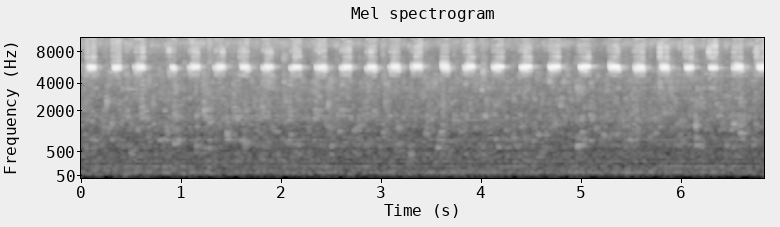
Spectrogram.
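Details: Cricket chirping beside trickling water, a recording used to tutor contest songbirds like magpie robins; bright, ringing high-pitched pulses come in a brisk regular series of roughly four per second with faint hiss underneath.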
